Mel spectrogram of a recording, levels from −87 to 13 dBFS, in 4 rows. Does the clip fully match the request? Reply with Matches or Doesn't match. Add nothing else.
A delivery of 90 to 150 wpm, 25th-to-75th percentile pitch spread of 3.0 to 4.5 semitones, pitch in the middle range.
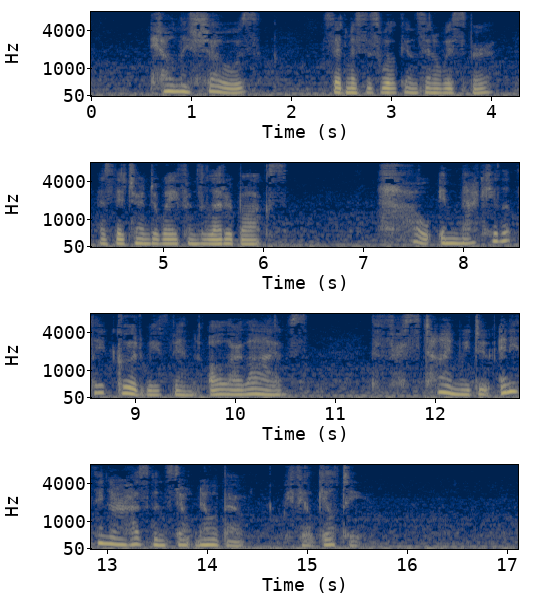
Matches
